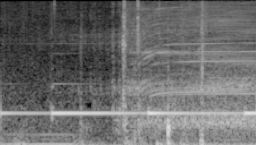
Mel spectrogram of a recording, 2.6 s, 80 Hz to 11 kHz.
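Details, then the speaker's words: 1998 Ford Contour replacement blower motor, plugged in under the dash for a test before installing: a clean, steady mid-pitched motor hum with a few handling knocks. The blower motor runs properly. "It also occurs to me before we get started, the electrical connector is right down here, and I could just plug this in and see if this blower motor works."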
